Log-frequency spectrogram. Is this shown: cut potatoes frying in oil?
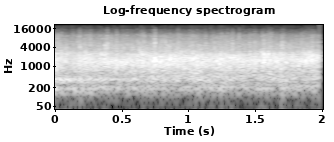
no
